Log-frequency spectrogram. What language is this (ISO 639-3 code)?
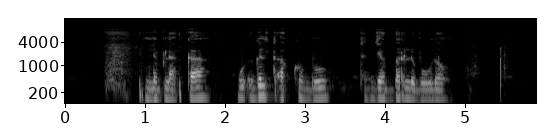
tig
